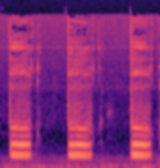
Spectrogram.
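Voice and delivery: high, level, monotone beeps; imitated scanner beep. A narrator's reading. Goods passing the checkout scanner one by one, imitated beeping.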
